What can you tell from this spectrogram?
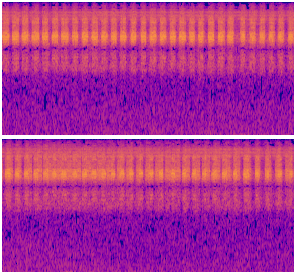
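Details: Cicada call: an intense, sizzling buzz with a steady pulsing rhythm near two and a half beats per second, slightly weaker pulses midway, otherwise uniform and alone.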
